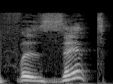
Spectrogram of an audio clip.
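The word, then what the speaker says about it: Physint: projects now first is fent now I ain't never even heard of this game it's called P it's spelled my bad p h y s i n t fent uh which was announced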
